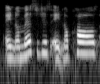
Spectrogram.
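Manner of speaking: ordinary delivery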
